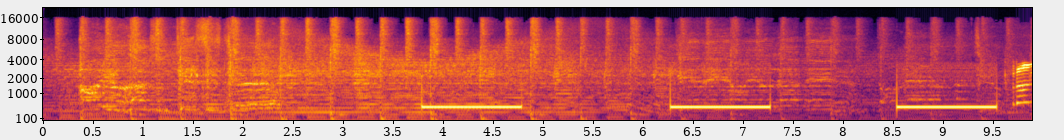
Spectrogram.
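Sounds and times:
busy music: 0.0 - 9.8
mobile phone ringing tone while dialing: 3.8 - 4.9, 6.3 - 7.4, 8.6 - 9.7.

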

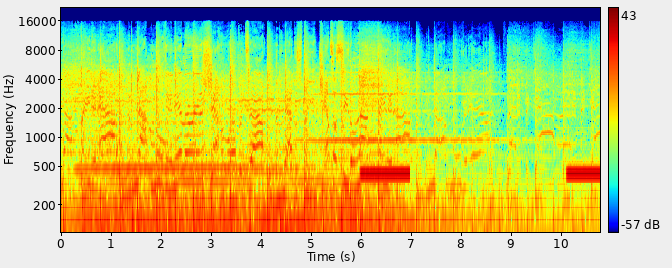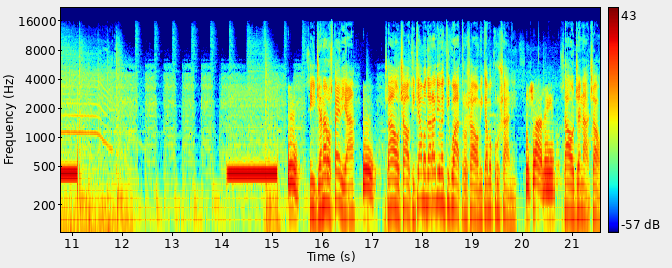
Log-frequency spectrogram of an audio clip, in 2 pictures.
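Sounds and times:
busy music: 0.0 - 21.5
telephone ringback tone while connecting a call: 6.0 - 7.1, 10.1 - 11.2, 14.1 - 15.1
speech: 15.8 - 21.5.

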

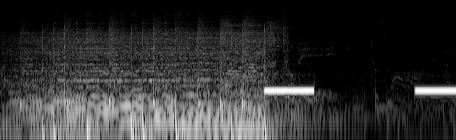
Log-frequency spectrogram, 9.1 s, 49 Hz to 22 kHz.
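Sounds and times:
music: 0.0 - 9.1
outgoing call telephone ringback tone: 5.3 - 6.4, 8.3 - 9.1.

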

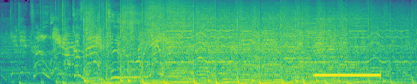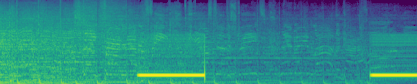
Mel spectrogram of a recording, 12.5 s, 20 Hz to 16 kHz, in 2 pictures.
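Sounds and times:
music: 0.0 - 12.0
telephone ringback tone on an outgoing call: 4.7 - 5.8, 8.4 - 9.4, 11.8 - 12.4.

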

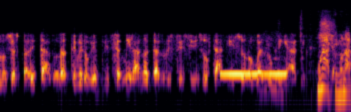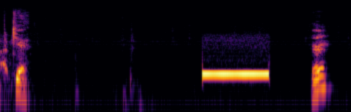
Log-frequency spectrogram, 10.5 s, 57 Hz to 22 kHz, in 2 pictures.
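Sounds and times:
speech: 0.7 - 5.8, 9.9 - 10.3
telephone ringing with single-pitched electronic tone: 3.2 - 4.4, 8.3 - 9.3.

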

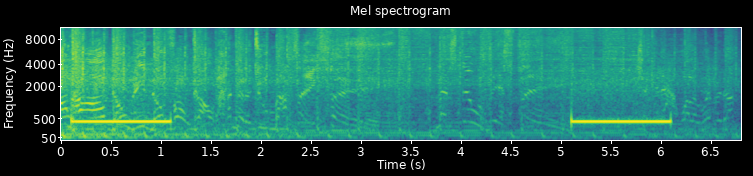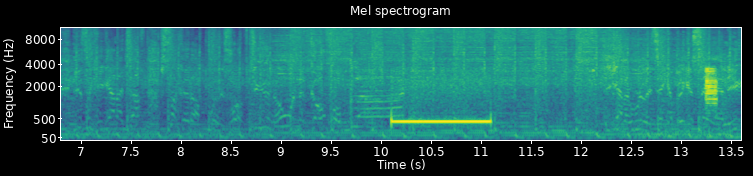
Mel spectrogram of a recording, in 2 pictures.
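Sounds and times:
telephone line tone beeps: 0.1 - 1.2, 5.2 - 6.2, 10.2 - 11.2
voices murmuring: 13.1 - 13.5.

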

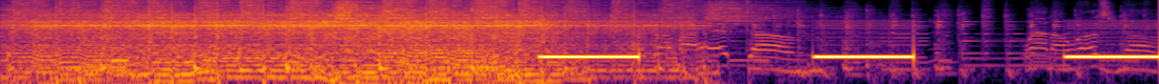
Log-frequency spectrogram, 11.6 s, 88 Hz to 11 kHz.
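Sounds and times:
busy music: 0.0 - 11.5
outgoing telephone call ringing tone beeps: 5.4 - 6.4, 8.1 - 9.2, 10.6 - 11.5.

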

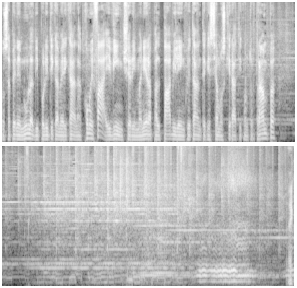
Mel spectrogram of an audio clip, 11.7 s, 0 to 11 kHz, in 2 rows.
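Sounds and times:
speech: 0.0 - 5.8, 9.8 - 11.6
fly buzzing: 6.7 - 11.4.

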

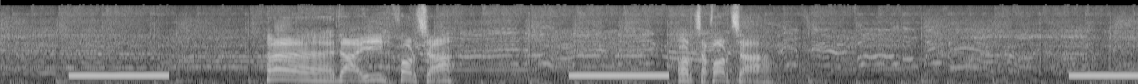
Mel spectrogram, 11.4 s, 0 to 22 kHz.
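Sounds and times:
telephone ringing tone down the line: 0.7 - 1.8, 5.7 - 7.1, 10.7 - 11.3
speech: 3.3 - 4.7, 6.8 - 7.8.

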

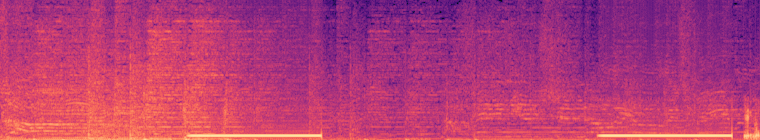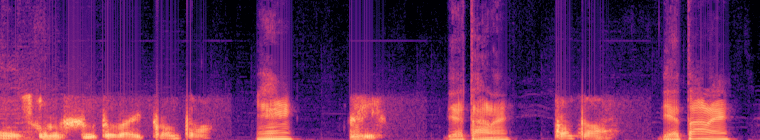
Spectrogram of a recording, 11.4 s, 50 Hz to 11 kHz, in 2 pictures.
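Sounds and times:
music: 0.0 - 11.3
telephone ringing tones on an outgoing call: 1.4 - 2.4, 4.5 - 5.7
speech: 6.5 - 11.3.

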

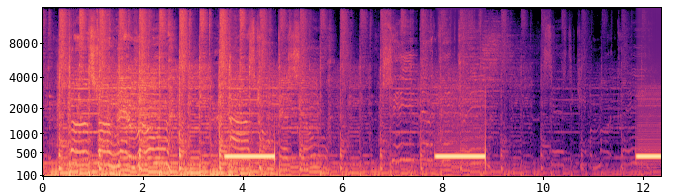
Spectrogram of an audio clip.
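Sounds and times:
music: 0.0 - 12.3
telephone ringback tone while an outgoing call connects: 3.6 - 4.7, 7.8 - 8.9, 11.9 - 12.3.

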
